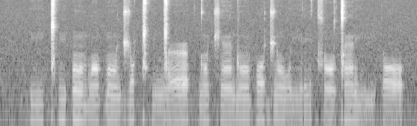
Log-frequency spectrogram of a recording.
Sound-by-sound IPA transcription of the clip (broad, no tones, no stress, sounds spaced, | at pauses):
ʔ i ǁʰ i ʔ õ b ɔ̃ ɓ õ d͡ʒ o ǁʰ i ŋ͡ǁ ə˞ | d̪ õ t͡ʃ ɛ̃ d õ p o d͡ʒ õ w i ɾ i t͡s ɔ̃ ǀ ɛ̃ ɾ i | ɾ o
